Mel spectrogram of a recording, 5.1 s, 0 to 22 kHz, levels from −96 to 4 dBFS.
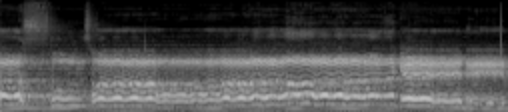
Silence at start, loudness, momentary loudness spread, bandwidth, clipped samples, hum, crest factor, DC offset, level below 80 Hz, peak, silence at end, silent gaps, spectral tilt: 0 s; -27 LUFS; 8 LU; 18 kHz; under 0.1%; none; 14 dB; under 0.1%; -62 dBFS; -14 dBFS; 0 s; none; -4.5 dB/octave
